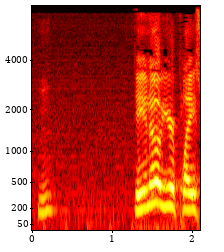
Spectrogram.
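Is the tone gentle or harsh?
harsh. The question is asked in a harsh, demanding tone. It is a put-down. "Wrong tone"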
